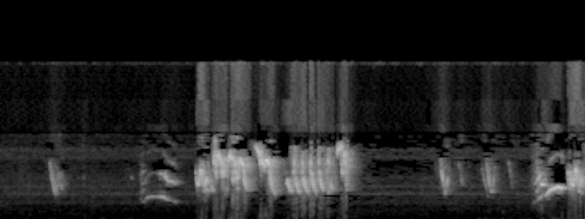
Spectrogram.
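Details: Male yellow-fronted canary, kept at home, starts with scattered single chirps, then a dense rush of high twittering and rolling trills, more separate notes, and an upslurred whistled phrase.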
